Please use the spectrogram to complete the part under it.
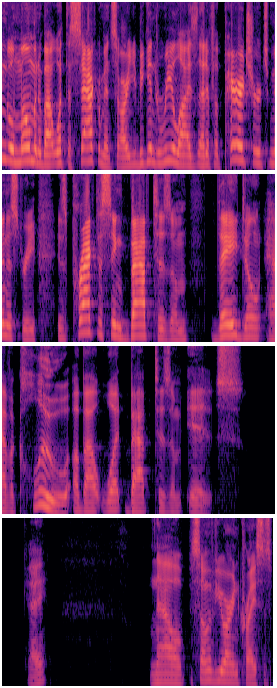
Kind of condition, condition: setting, large echoing room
